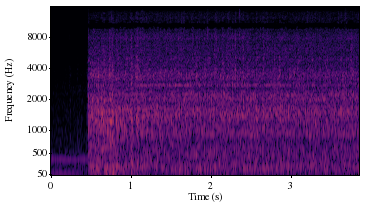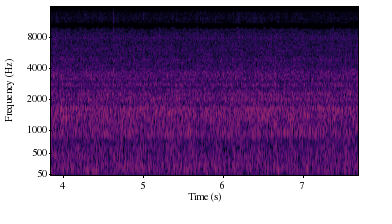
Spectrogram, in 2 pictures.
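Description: Electric food processor running, chopping basil leaves, walnuts and garlic into pesto. The motor starts abruptly about half a second in and runs at a steady pitch.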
